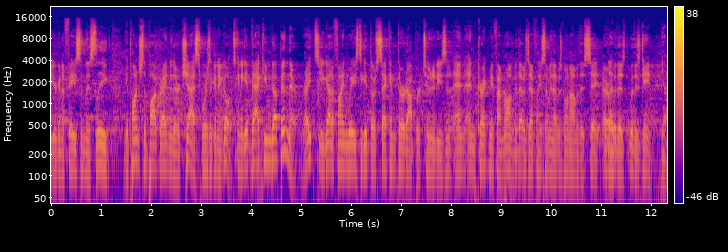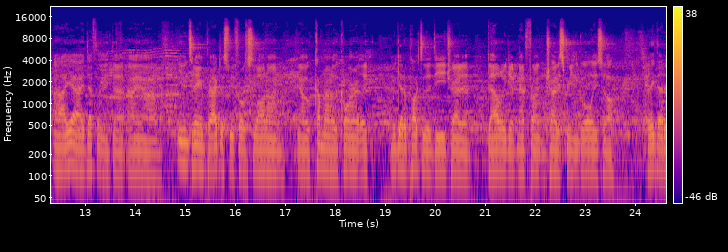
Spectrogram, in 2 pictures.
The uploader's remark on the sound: live from the 72 Tavern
